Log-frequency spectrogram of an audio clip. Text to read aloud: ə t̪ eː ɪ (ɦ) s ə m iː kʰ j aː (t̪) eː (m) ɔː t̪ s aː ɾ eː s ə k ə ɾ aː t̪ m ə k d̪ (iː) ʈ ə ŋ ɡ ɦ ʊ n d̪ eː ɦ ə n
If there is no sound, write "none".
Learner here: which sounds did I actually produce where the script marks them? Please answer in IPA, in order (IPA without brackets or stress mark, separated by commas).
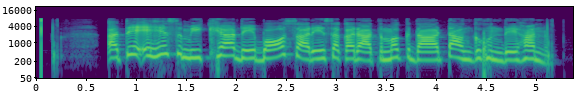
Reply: ɦ, d̪, b, aː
